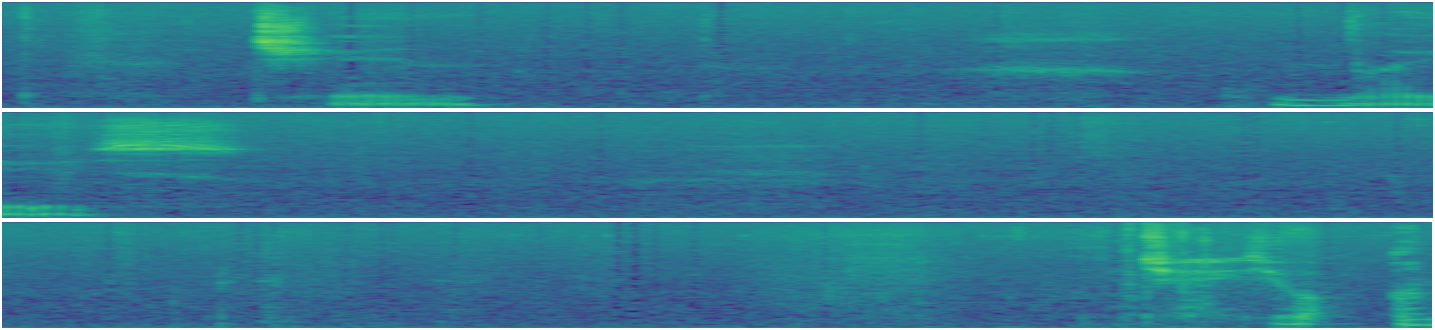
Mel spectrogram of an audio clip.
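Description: A young woman speaks softly close to the microphone.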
